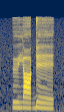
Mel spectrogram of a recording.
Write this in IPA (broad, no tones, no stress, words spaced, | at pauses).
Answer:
yjɑɠe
